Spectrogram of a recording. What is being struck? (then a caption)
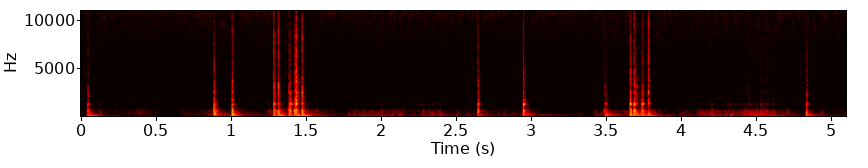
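Silicone spiky ball. Long nails on both hands stretch the tentacles of a pink silicone spiky anemone ball and let them snap back. About ten short, sharp slaps stand out over a soft, low, squishy rubbing. The sound is mostly low and dull, with quick decays.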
